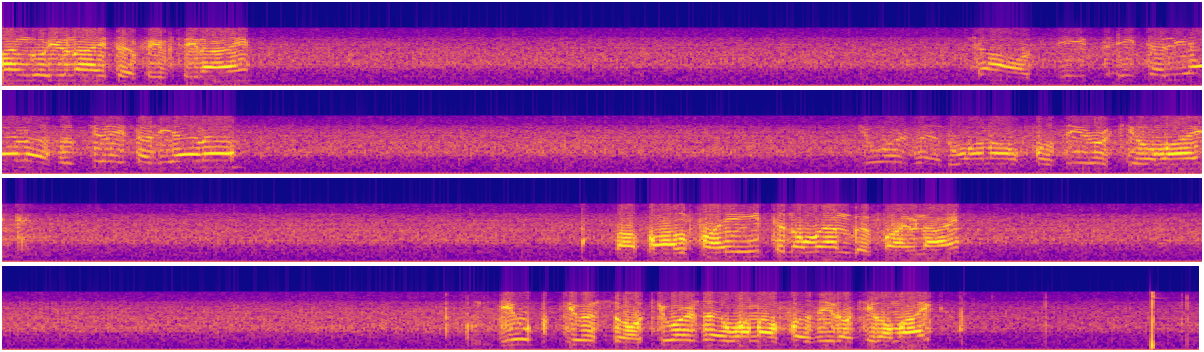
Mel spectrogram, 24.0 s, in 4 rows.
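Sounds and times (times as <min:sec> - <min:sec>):
50 MHz radio signal: 0:00.0 - 0:01.3, 0:04.8 - 0:07.2, 0:10.3 - 0:12.2, 0:14.9 - 0:16.9, 0:20.2 - 0:22.8.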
